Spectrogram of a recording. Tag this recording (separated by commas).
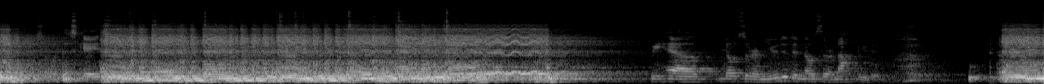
Speech, Strum, Music, Plucked string instrument, Musical instrument, Electric guitar, Guitar, Bass guitar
